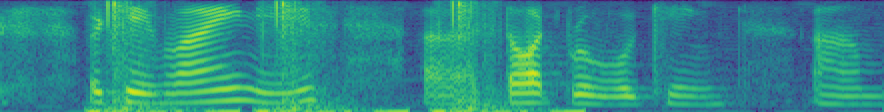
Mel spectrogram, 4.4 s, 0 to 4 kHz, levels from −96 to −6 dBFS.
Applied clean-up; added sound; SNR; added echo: none; Rattle; 3 dB; none.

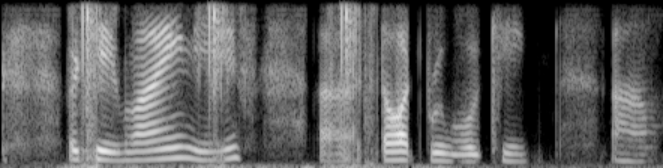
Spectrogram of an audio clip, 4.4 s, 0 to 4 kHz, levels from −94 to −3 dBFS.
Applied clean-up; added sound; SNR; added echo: neural diffusion model UNIVERSE++.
